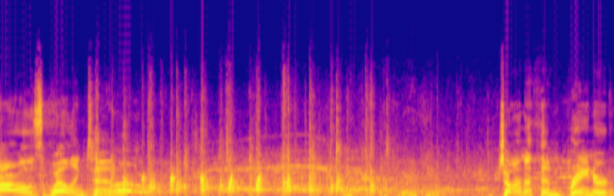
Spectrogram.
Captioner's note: audience applauds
